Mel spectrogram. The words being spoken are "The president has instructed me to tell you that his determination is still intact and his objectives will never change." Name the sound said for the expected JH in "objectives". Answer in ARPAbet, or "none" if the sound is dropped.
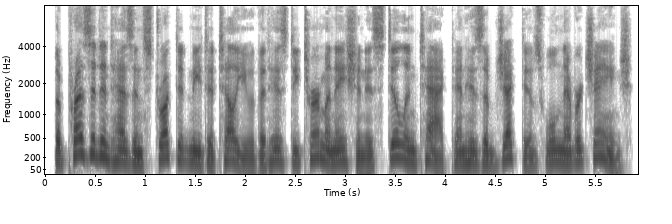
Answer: JH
